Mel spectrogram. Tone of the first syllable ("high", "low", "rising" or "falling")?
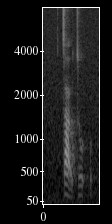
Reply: falling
